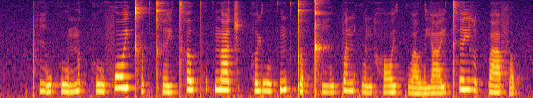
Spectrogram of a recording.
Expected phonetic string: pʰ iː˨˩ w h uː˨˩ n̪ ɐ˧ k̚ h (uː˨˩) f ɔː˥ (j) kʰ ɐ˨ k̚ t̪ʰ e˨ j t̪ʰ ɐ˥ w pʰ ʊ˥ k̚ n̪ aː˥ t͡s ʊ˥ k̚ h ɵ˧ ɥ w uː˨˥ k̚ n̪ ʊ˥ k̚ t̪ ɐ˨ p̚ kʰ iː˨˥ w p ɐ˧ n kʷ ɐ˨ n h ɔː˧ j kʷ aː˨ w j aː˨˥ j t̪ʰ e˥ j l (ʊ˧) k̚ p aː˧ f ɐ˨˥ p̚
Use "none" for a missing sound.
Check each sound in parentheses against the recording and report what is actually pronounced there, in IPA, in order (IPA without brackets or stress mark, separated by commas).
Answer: uː˨˩, j, ʊ˨˥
